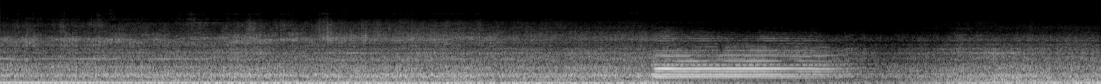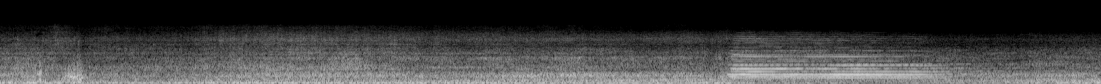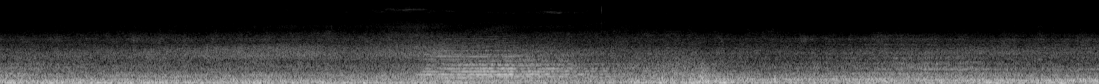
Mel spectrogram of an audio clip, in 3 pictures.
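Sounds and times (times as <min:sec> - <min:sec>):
freight train rumbling past: 0:00.0 - 0:33.0
train horn chord: 0:06.5 - 0:08.7, 0:18.2 - 0:20.8, 0:26.2 - 0:28.2.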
